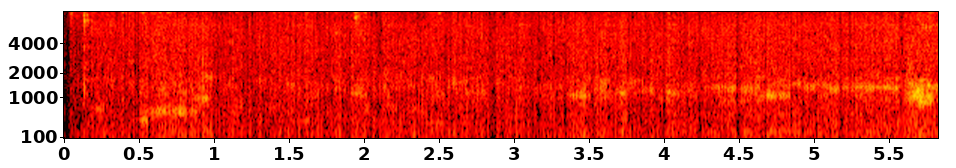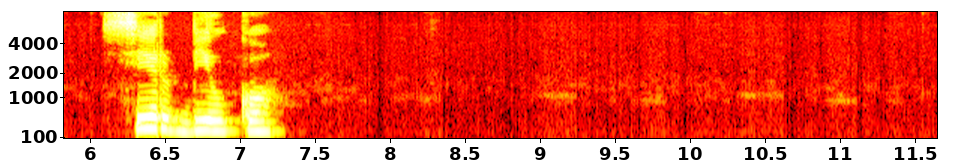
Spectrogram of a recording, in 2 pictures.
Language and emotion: Russian, neutral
